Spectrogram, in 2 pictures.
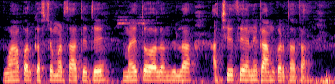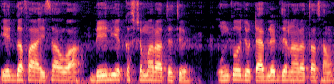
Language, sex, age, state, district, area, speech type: Urdu, male, 18-30, Telangana, Hyderabad, urban, spontaneous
